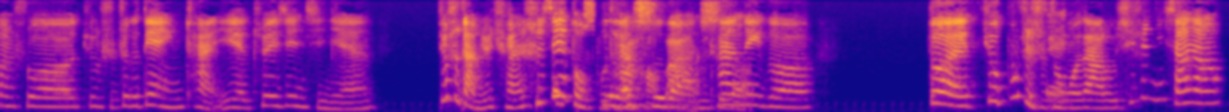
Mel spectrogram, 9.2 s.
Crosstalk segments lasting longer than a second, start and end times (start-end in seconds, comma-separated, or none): 4.1-5.7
